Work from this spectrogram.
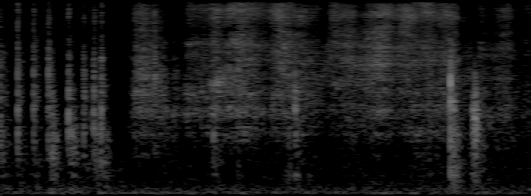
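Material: Paper.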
